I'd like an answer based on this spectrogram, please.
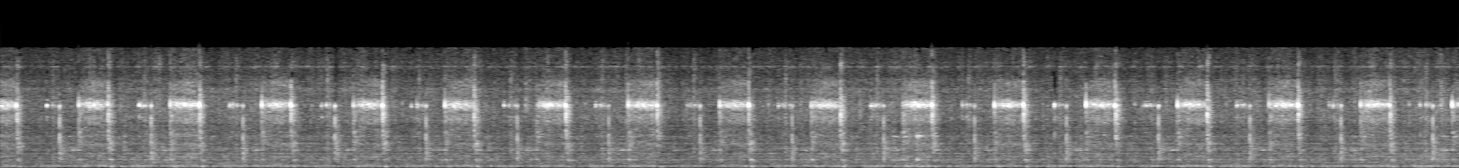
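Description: Milling machine running with its end mill cutting a groove into a metal block held in a vise: a steady machine hum with a regular high tick about twice a second.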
